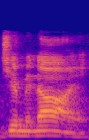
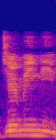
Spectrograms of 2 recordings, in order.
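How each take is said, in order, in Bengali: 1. শব্দটি 'eye' দিয়ে শেষ হয়। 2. শব্দটি 'ee' দিয়ে শেষ হয়। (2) "জেমিনি না"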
